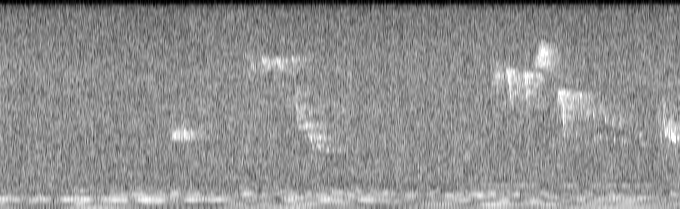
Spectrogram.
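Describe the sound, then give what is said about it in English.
A steady wash of falling water from a waterfall in a forest, heard in the distance, soft and continuous, with a low droning hum beneath and a few faint bird chirps overhead. “As you walk deeper into the forest, you begin to hear the gentle sound of a waterfall in the distance.”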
